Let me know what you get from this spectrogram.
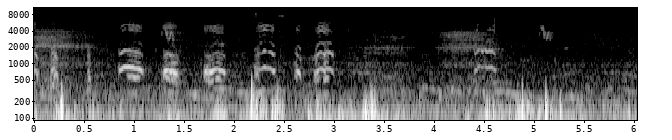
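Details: Five-week-old puppies, two awake, newly let out to play: a run of short, arched whining yips, about ten in six seconds, over low thumping and rustling of movement.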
